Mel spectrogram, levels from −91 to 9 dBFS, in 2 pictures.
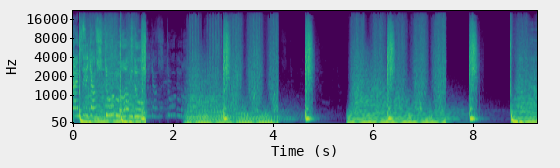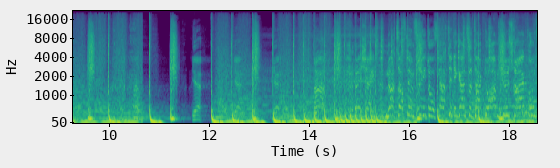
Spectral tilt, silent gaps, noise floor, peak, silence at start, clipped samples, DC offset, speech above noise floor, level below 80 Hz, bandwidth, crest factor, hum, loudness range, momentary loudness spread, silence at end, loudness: -5 dB/octave; none; -65 dBFS; 0 dBFS; 0 s; under 0.1%; under 0.1%; 54 dB; -12 dBFS; 19 kHz; 10 dB; none; 7 LU; 11 LU; 0 s; -12 LUFS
